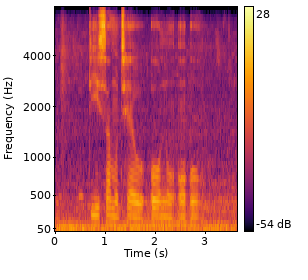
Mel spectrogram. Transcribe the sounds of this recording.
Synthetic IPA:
tʼiːsamʊtʰɛɔʊnɔʔʊʔʊ

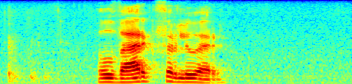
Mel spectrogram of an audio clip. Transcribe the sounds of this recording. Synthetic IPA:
ɦəlˠværkfərluər

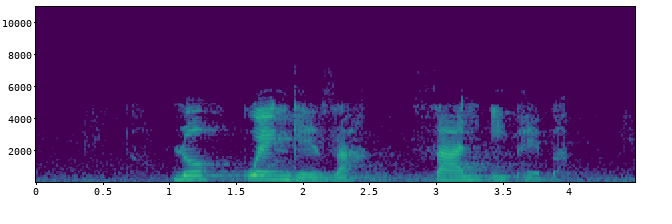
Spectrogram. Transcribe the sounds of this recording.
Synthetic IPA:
lɔk̬ʼwɛŋɡʱɛzasalipʰɛːpʰḁ

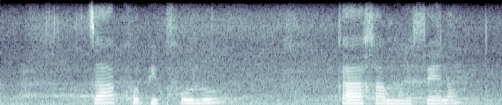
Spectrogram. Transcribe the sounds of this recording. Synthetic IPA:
t͡sʼakʰopikʰʊlʊ | kʼaχaŋ̩wɛfɛːla

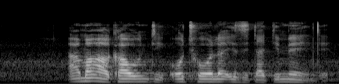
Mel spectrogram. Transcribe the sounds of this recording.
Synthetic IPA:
amaːkʰawuntʼiʔɔtʰɔlaizid̥ʼʱatʼimɛːndʱɛ

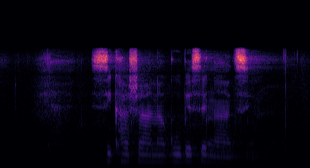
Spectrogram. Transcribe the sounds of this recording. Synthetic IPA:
sikʰaʃanak̬uɓɛsɛŋaːt͡sʰi

